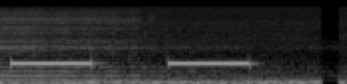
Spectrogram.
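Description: Workout interval-timer countdown beeps: two identical steady half-second beeps a second apart, counting down the last seconds of an exercise interval, over quiet background music that fades away.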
